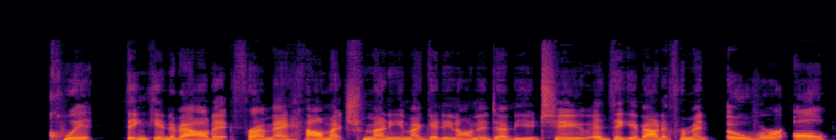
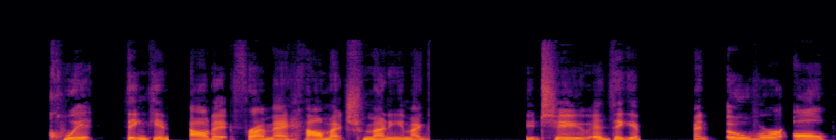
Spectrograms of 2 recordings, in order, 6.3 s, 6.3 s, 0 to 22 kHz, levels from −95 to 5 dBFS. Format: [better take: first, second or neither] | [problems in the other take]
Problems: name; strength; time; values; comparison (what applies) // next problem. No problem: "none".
first | audio cutting out; at 1.5 s, at 3 s for 0.5 s and at 5 s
